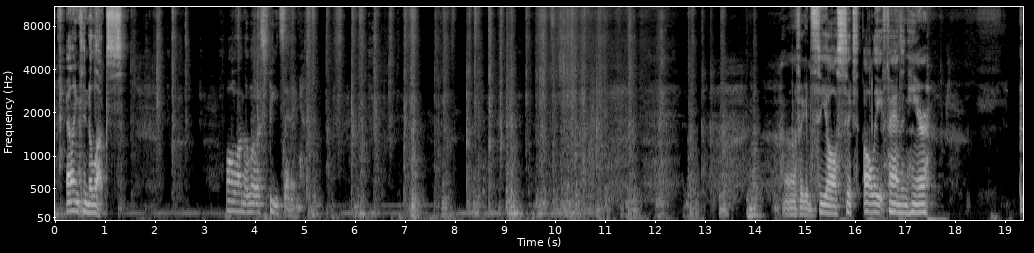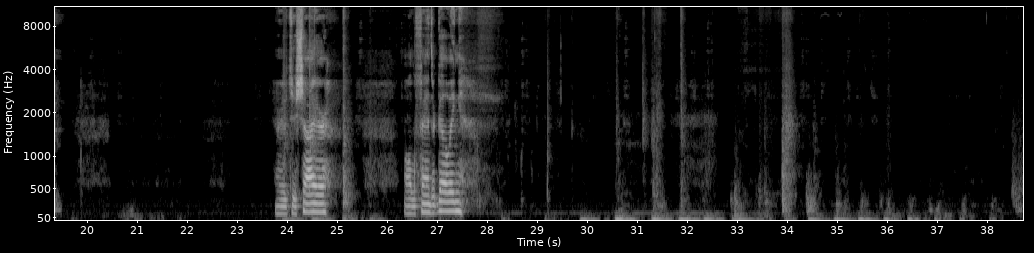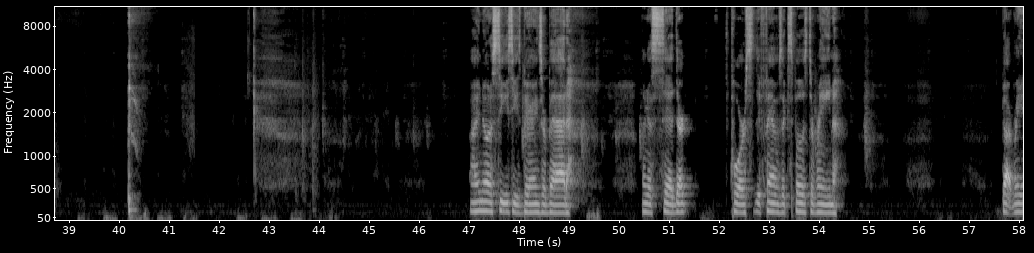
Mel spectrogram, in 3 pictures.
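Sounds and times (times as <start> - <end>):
knocks and rustles of handling: 0.0 - 14.8, 28.2 - 47.0
ceiling fans humming: 0.0 - 18.8
ceiling fans running: 0.0 - 18.9, 23.8 - 39.9, 47.0 - 51.3.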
